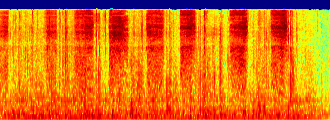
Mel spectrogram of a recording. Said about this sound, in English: Somebody blowing up a balloon? No. Styrofoam. Is it someone tightening something? It's not a person. That's a sound a moth makes. It's the insect world.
